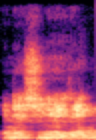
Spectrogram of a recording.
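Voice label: "initiating", robot voice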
